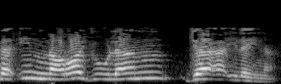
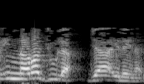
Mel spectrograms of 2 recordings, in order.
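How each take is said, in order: First: Slow, drawn-out رجلا as rajulan; رجلا with full nunation, "rajulan"; with tanween. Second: Louder, with رجلا as rajula, no n; without tanween. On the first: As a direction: sound the final -an of رجلا, slowly. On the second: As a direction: end رجلا on a bare short -a. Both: Shown as a demonstration. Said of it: "ما ستقول".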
